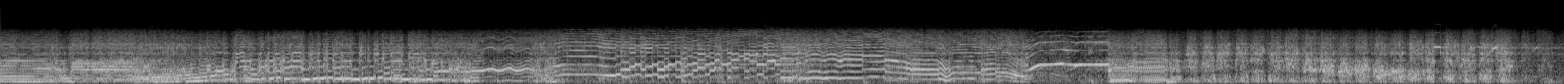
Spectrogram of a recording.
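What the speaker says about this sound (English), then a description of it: "Take the little phase shifter and turn the knob all the way down so the speed goes as slow as it'll go" An electric guitar played through a phase shifter set to its slowest sweep, Van Halen style, gives sustained distorted notes and bends with a slow swirling whoosh over about fifteen seconds, with no talking.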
